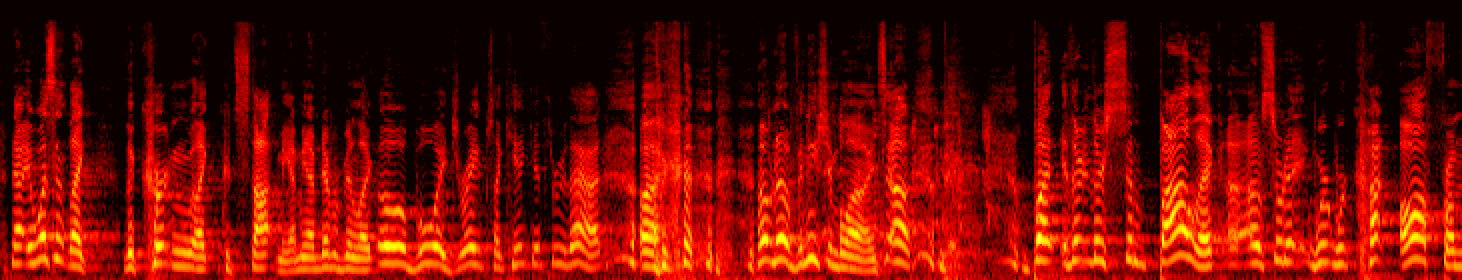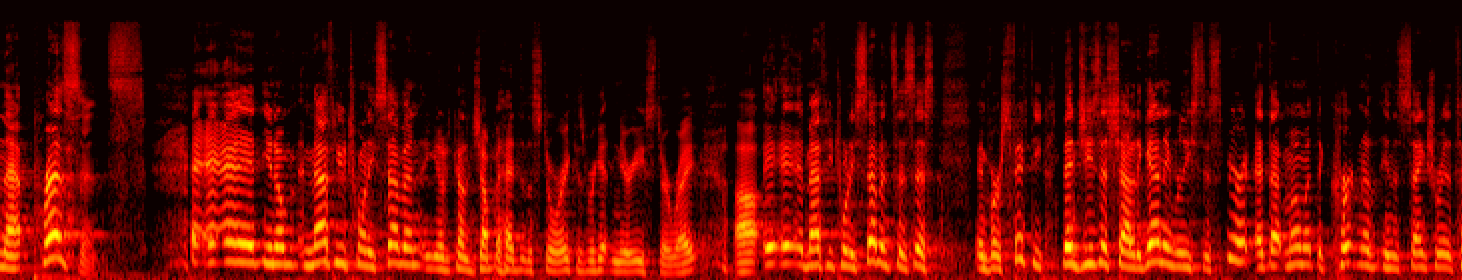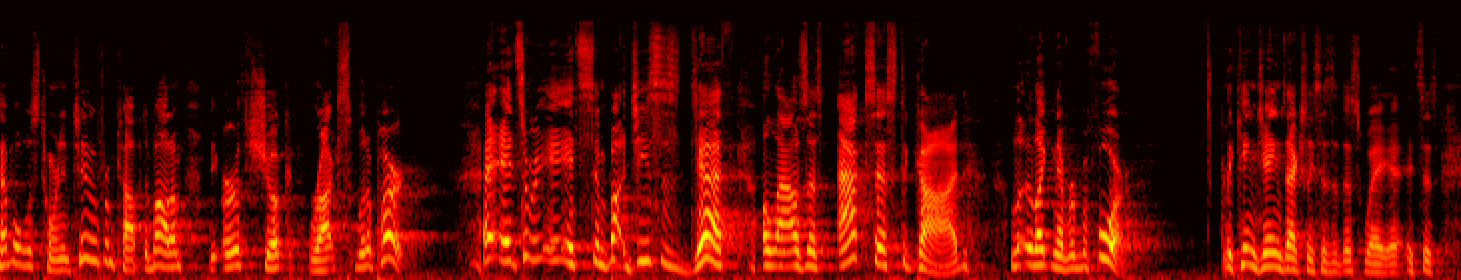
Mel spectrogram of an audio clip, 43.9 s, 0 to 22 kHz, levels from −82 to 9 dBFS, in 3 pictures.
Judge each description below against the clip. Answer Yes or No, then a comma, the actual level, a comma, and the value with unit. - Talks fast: No, average, 180 wpm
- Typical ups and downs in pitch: No, wide, 5.9 semitones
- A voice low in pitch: No, high, 220 Hz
